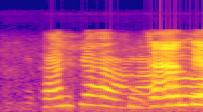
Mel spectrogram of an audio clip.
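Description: A woman singing a Red Dao folk song in a high voice, starting about half a second in with gliding, wavering phrases and settling into a long held note near the end.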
